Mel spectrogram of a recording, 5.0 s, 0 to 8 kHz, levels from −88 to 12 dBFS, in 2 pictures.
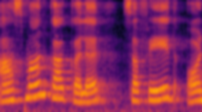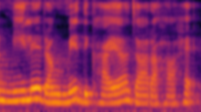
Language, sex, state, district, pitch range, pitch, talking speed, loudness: Hindi, female, Karnataka, Bangalore, 185-235 Hz, 210 Hz, 140 wpm, -14 LUFS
